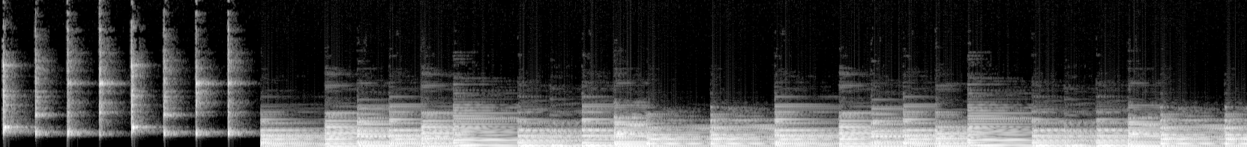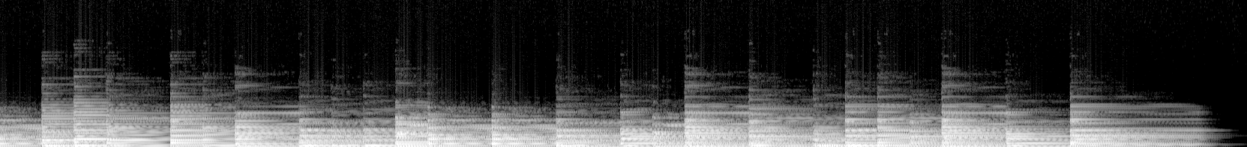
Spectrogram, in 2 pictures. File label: piano duet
